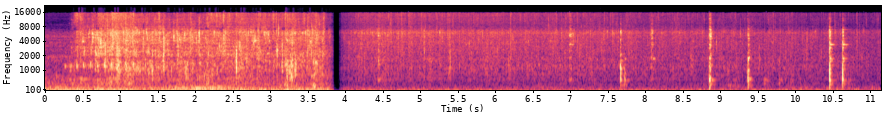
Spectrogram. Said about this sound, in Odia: ଏବେ ଆମର ପିଆଜ ପଡ଼ିବ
